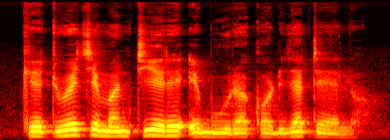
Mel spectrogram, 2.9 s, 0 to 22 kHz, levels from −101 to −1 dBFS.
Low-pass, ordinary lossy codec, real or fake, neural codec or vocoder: none; none; real; none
